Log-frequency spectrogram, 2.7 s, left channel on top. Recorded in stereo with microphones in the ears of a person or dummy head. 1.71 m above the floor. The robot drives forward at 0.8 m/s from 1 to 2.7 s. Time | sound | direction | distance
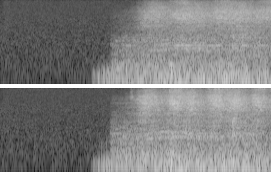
1.1 | a whoosh | 55° right (ahead or behind) | 3.5 m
